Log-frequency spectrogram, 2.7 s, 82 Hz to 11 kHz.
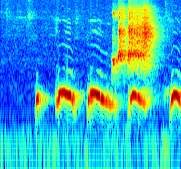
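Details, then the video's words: Close spotted dove phrase with the rare 'kuk 3' ending, prized as a lure call: mellow arched coos, one drawn-out note in the middle, with a brief rustling or flapping burst partway through. "SUARA PIKAT BURUNG TEKUKUR KUK 2 DAN KUK 3 //SUARA TEKUKUR KUK 3"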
